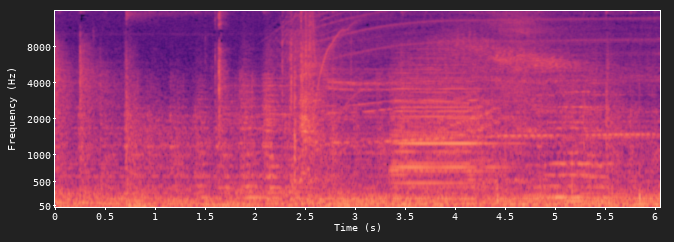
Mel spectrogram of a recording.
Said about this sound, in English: And as you can hear, it sounds like he was successful. It's starting to set off alarms.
